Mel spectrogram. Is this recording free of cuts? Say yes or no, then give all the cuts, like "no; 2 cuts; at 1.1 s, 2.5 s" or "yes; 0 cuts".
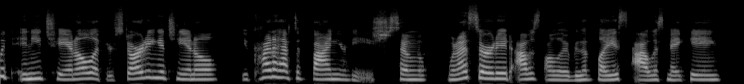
yes; 0 cuts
